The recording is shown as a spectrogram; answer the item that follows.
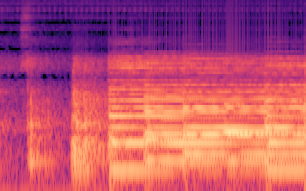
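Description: Upright piano starting to play a simple melody over chords, coming in just under a second in and carrying on steadily. It is the opening of a stepwise melody.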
